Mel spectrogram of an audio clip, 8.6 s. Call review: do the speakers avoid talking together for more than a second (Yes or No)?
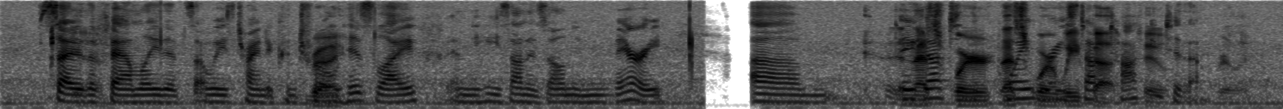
No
